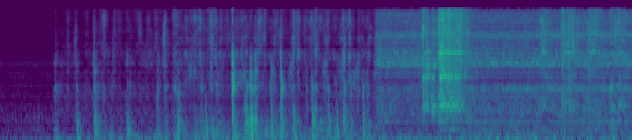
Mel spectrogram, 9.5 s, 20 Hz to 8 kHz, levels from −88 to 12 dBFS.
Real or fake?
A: fake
